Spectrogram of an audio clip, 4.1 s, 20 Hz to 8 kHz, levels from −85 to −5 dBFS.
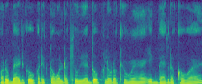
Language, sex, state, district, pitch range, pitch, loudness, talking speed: Hindi, male, Delhi, New Delhi, 140-150 Hz, 145 Hz, -15 LUFS, 310 wpm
